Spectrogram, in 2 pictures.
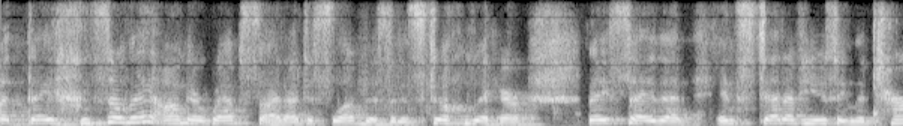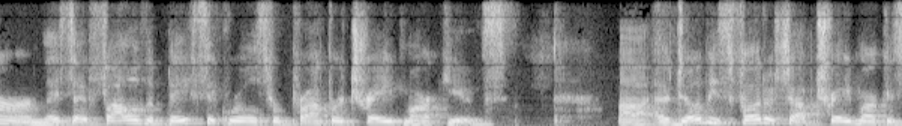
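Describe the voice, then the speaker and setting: At a moderate pace, the speaker uses lively intonation and very even loudness over noticeable background noise. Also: woman, medium pitch for a woman. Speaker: language writer and podcaster. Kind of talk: radio call-in interview. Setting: video call.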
